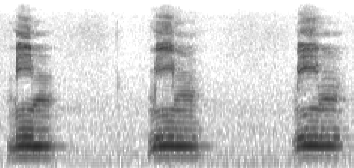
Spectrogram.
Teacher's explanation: মিম হচ্ছে আমাদের দুই ঠোটের শূন্য জায়গা থেকে উচ্চারণ হবে। এরকম হালকা আওয়াজে।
